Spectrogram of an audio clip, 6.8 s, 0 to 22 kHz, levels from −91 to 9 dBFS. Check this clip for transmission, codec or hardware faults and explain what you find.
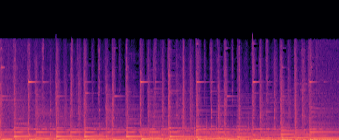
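One fault is present: a train of clicks from 3.05 s to 5.45 s. Sharp, similar-shaped pulses arrive about 5 times per second, at an uneven pace, around fifteen in all. They stand out sharply, roughly 10 dB above the surrounding audio. The cause is likely electrical interference from nearby equipment or a faulty connection or power supply, injecting the same brief spike again and again. It is heard as irregular ticking or popping laid over the sound.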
